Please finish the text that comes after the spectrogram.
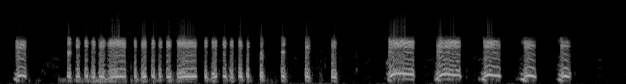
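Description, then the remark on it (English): A duck hunting meat (feed) call for South Louisiana, blown by a five-time state duck calling champion in a fast, loud feed chatter of many short, raspy quacking notes, followed by five longer, drawn-out quacks with brief pauses between them. No one speaks. “Let me hear your best meat call for duck hunting in South Louisiana.”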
